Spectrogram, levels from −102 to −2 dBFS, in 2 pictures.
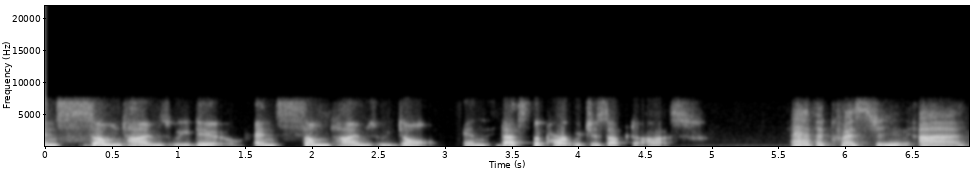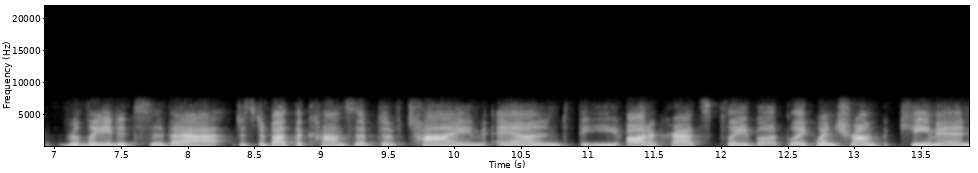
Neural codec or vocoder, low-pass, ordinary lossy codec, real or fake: none; 7.2 kHz; Opus, 16 kbps; real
